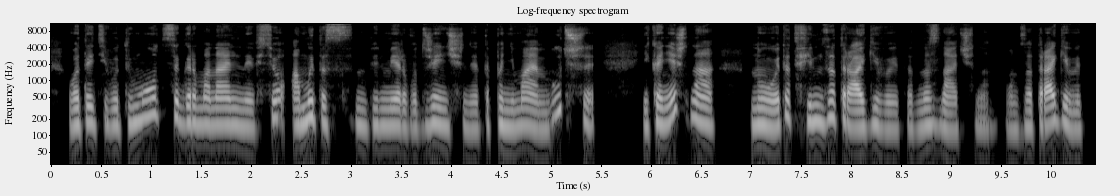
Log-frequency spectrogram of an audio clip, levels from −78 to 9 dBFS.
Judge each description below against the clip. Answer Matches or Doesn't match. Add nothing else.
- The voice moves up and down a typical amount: Matches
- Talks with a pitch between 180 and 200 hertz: Doesn't match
